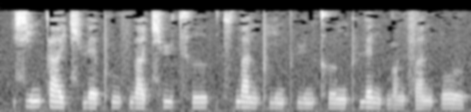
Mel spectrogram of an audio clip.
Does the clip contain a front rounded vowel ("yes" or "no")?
yes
